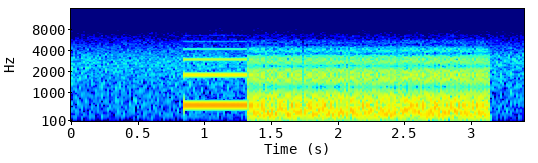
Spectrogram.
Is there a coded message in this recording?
Yes: POCSAG pager data (1200 baud) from 0.8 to 3.1 s, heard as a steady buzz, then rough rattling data.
